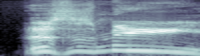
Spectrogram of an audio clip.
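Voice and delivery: put-on cranky old-man puppet voice. In an April Fools bit claiming to be an old man, Statler and Waldorf voice. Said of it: "that's getting too close to Statler and Waldorf".

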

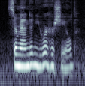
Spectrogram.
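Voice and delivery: ordinary delivery

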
